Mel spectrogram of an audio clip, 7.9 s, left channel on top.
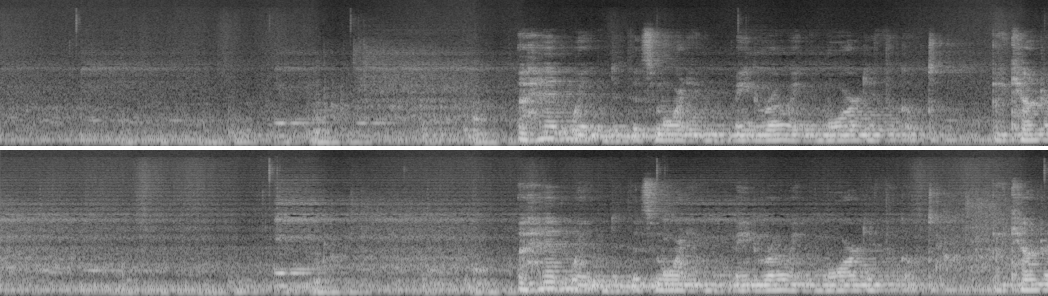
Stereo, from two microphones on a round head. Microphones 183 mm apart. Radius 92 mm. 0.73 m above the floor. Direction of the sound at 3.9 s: Centre (ahead or behind).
